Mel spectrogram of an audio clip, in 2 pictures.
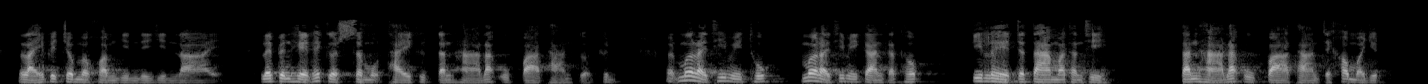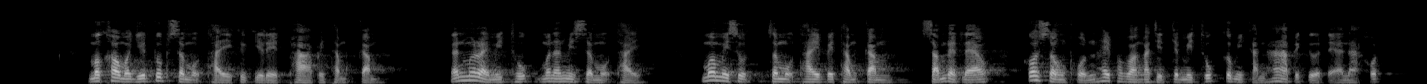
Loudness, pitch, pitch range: -29 LUFS, 125 Hz, 105-150 Hz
